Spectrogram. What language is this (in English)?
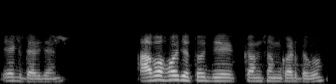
Maithili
